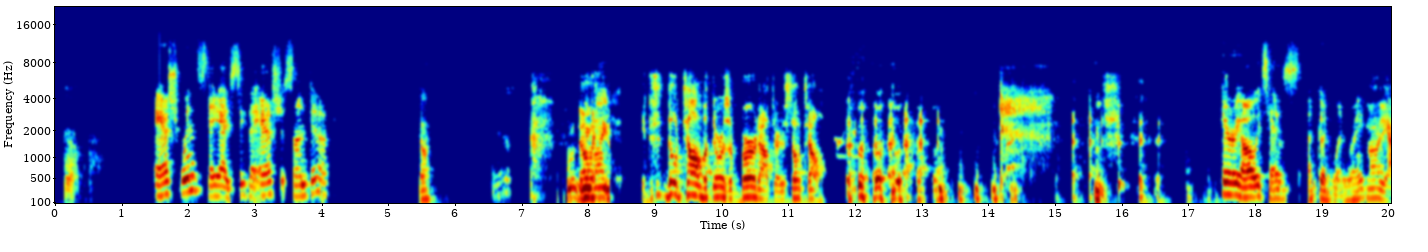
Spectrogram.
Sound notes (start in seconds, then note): 11.8 laughing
